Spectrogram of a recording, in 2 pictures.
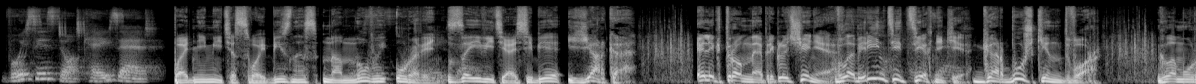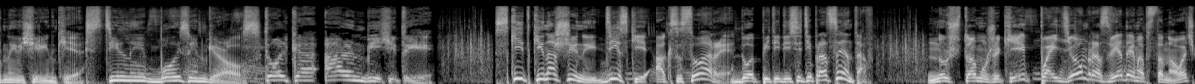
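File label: Russian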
